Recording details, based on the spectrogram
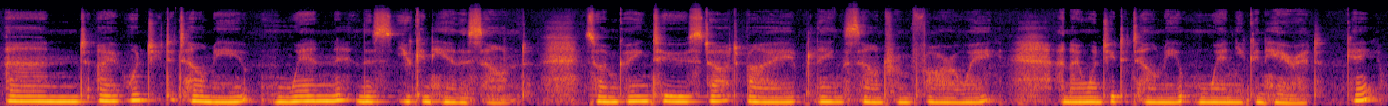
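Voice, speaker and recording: Casting: woman as calm ASMR ear-exam clinician, whispery and mellow, very unhurried, gentle and reassuring. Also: lowish voice. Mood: gentle, soothing. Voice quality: breathy, whispery. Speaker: ASMR performer. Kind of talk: soft-spoken ASMR roleplay.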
